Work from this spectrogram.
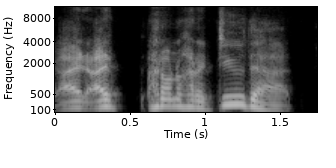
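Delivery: voice catching, stumbling. Retelling a client's reply in a session: imitating someone choked up. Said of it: "he started getting choked up with me".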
